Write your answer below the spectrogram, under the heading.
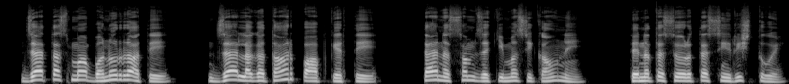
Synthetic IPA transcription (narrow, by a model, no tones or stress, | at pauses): d͡zɛːt̪ɛːsmãbɐnoɾːaːt̪e | d͡ʒɛːlɐɡaːt̪aːɾpaːpkeːɾt̪e | t̪ɛːnɐ̃sɐmd͡ʒɛkimɐsikaːũne | t̪enɐt̪ɛsoːɾot̪ɛːsĩɾɪʃt̪ɦʊeː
